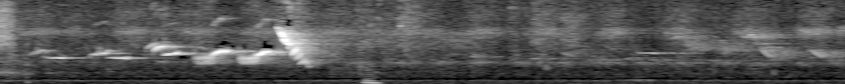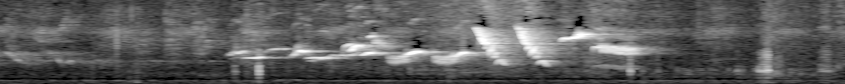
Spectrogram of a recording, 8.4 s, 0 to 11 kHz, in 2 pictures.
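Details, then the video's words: Rival male Double-collared seedeaters duel after three arrived at once. Two separated bursts of quick, high, sharply slurred notes stand out over a steady background hiss. "VEIO 3 COLEIROS BRIGAR DE UMA VEZ SÓ DUELO DE FIBRA!!!"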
